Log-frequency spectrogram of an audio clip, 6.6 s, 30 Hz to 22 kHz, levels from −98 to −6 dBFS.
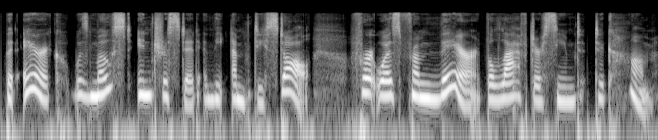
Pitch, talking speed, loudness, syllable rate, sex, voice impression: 230 Hz, 175 wpm, -17 LUFS, 4.7 syllables/s, female, feminine, slightly adult-like, slightly fluent, slightly intellectual, slightly lively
